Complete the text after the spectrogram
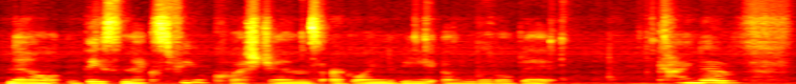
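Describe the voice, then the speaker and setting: A woman speaking softly and partly in whispers as a costume consultant in an ASMR roleplay, with a hesitant, filler-heavy way of talking. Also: lively intonation, slow, husky, low-quality recording. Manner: soft-spoken, drifting between whisper and low voice. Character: female costume consultant asking the listener questions.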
